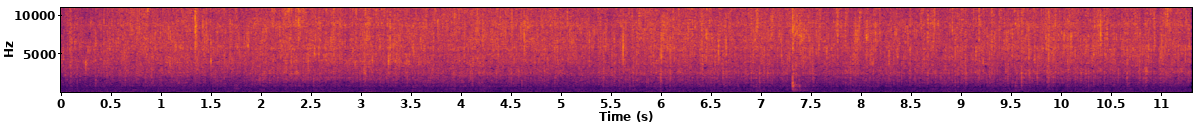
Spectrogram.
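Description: Chicken pieces sizzling and crackling steadily in hot melted butter in a non-stick frying pan, while steel tongs stir and turn them. There is a single sharp click about seven seconds in.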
